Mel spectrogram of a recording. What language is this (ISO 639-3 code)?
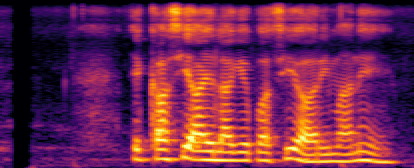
nep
